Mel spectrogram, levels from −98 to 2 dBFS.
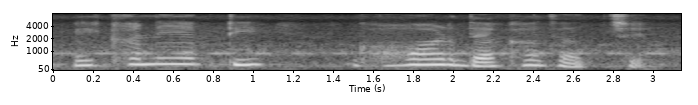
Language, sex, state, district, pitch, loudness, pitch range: Bengali, female, West Bengal, Cooch Behar, 285 Hz, -15 LUFS, 250-295 Hz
